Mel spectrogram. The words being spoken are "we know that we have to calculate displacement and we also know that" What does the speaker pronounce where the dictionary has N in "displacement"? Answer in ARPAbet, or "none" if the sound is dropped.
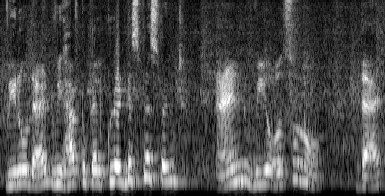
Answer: N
